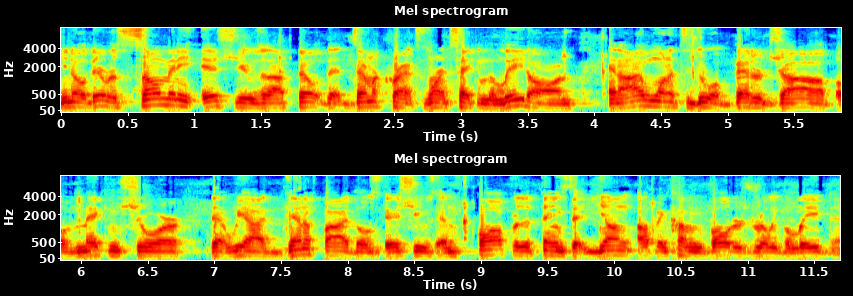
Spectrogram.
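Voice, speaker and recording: A man with an American accent and an ordinary speaking voice talks at a fairly quick pace and medium pitch, with ordinary pitch variation and hardly any pauses. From Georgia, US. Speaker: political candidate and advocate. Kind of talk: interview. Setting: live stream.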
